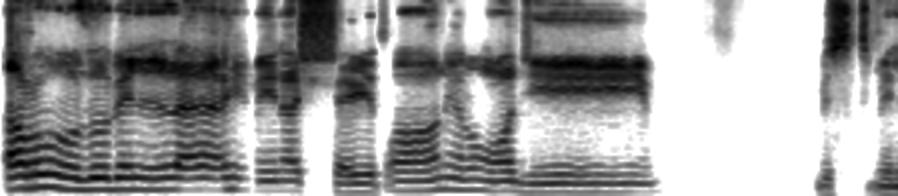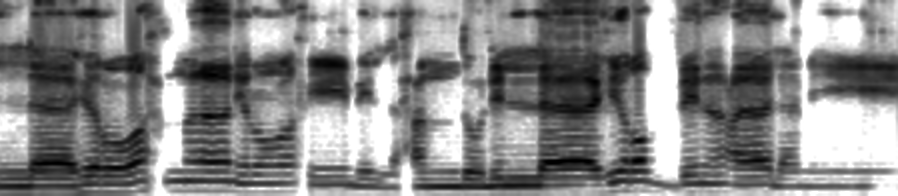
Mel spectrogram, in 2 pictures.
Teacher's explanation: تعوذ کو بسملہ سے علیحدہ کیا اور بسملہ کو آگے سورت سے ملایا. اسے کہتے ہیں فصل اول وصل ثانی، پہلے کو دوسرے سے علیحدہ رکھنا.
